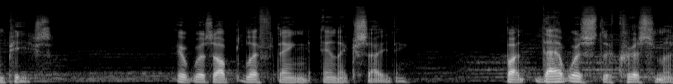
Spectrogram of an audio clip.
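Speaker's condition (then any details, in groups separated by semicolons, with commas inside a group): ALS; progressive; over 10 years since diagnosis, doing well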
